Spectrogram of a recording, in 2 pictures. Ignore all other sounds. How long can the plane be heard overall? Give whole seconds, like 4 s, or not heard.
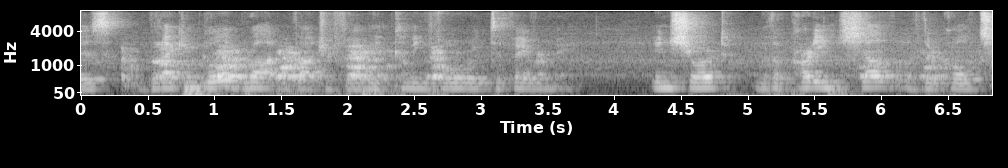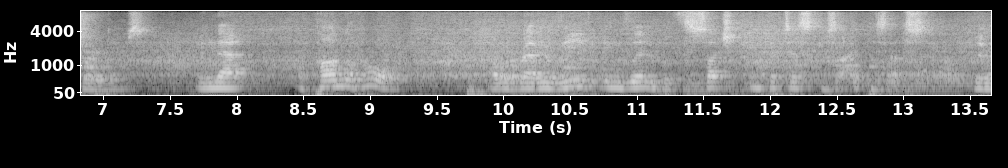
not heard.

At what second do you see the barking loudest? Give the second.
1 s.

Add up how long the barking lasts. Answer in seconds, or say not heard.
6 s.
